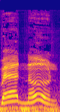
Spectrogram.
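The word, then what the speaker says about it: Vänern: जो है वो अभी मैं आपको बताता हूं वेनन वी ए एन आर ई एन वेनन इतना आसान नहीं है प्रोनाउंस करना और वहां क्रिस्टीना हाम भी है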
